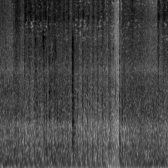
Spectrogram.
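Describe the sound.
Rapid gunfire from a shooter video game played on PC rattles in dense, continuous bursts at a steady level, with one sharper crack standing out partway through.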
